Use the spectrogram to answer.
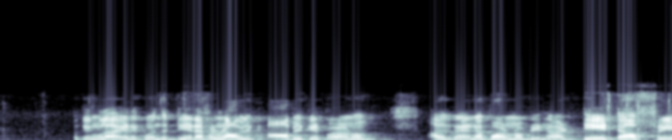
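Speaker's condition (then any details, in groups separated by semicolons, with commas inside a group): No condition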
